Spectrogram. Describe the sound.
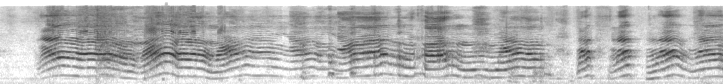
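A human voice imitates cats yowling while mating: drawn-out, wavering wails rising and falling in pitch, loud, running almost continuously for several seconds with only brief breaks.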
